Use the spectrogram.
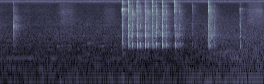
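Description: Fast bursts of keystrokes on a computer keyboard without RGB lighting, a cluster of crisp clicks in the middle followed by one or two isolated taps, close and fairly quiet against a still room.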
